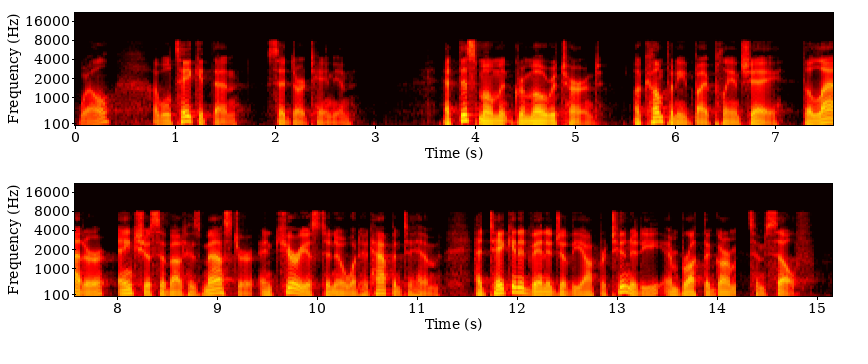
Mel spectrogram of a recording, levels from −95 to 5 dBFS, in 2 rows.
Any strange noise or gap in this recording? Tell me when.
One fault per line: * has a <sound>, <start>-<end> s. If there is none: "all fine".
* has a dropout, 14.2-14.3 s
